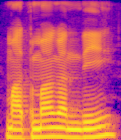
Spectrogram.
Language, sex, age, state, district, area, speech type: Goan Konkani, male, 18-30, Goa, Murmgao, urban, spontaneous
